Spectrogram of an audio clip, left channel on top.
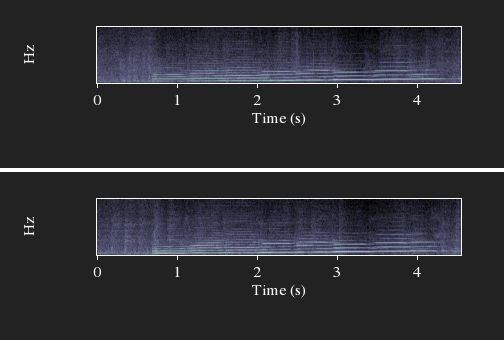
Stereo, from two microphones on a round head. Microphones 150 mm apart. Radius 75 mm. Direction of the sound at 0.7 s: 15° left (ahead or behind).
